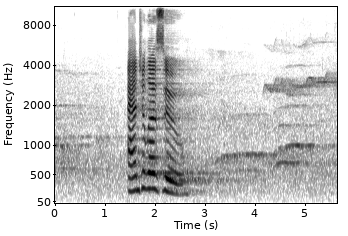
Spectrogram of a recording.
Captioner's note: audience cheers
